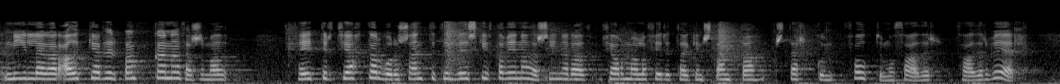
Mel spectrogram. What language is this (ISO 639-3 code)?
isl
